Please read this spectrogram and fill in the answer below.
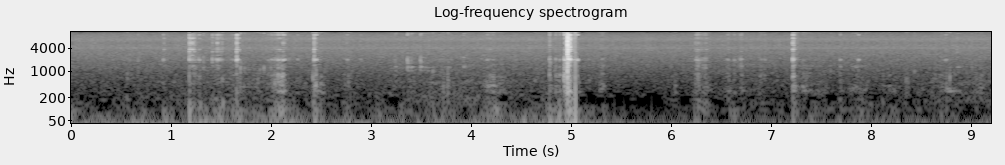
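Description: Underwater sound picked up through a dive camera housing: scattered small clicks and knocks over a low rumble, with one sharp, much louder click about five seconds in.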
